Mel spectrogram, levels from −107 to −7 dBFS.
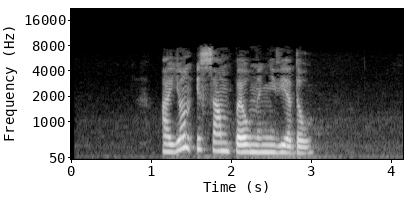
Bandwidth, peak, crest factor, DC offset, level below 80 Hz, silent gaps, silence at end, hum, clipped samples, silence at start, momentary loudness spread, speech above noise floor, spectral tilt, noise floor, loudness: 8 kHz; -6 dBFS; 20 dB; under 0.1%; -58 dBFS; none; 1.15 s; none; under 0.1%; 1.15 s; 8 LU; 46 dB; -5.5 dB/octave; -69 dBFS; -24 LUFS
